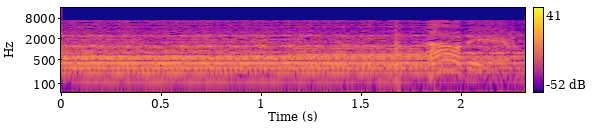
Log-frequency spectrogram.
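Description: Organ theme music holding a sustained chord, with a short swooping glide in pitch near the end.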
